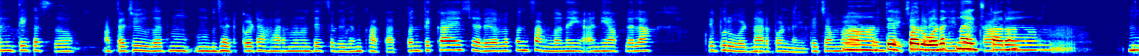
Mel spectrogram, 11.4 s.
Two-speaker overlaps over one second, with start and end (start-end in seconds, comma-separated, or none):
8.4-10.2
